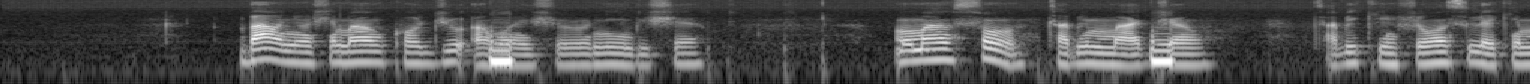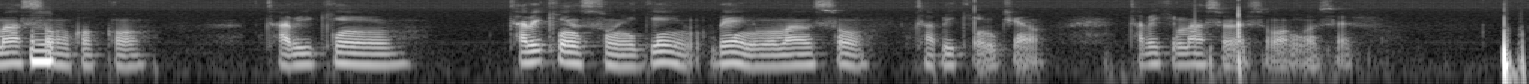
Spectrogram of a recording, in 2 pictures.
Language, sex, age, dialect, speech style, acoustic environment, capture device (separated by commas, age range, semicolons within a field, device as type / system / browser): Yoruba, male, 25-34, Nigeria - Lagos Yoruba, relaxed, construction, mobile / macOS / Safari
